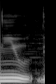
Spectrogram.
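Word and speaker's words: Niue: Bu nasıl okunuyor şimdi e, bilmediğim için ben New diye okuyacağım. E, N-I-U-E olarak yazılıyor. Burası da Yalnız Cennet olarak adlandırılıyor.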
